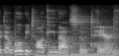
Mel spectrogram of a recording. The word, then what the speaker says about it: Sauternes: we'll be talking about sauter today or sote if you want to give that a french twist to the pronunciation now southern is not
